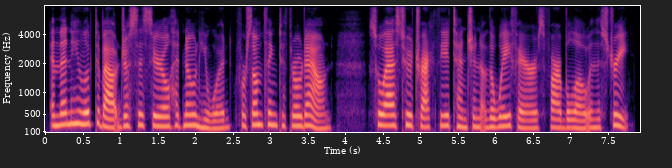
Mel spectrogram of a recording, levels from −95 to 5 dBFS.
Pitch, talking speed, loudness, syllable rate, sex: 215 Hz, 235 wpm, -18 LUFS, 5.8 syllables/s, female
